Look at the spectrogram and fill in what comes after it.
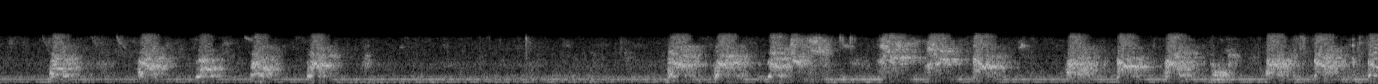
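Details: Rat Terrier at play, a playful bout between two dogs, one named Babygirl: bursts of loud, rough barks and yips come in quick clusters with short pauses, over a steady low hum, with a person urging them on.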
